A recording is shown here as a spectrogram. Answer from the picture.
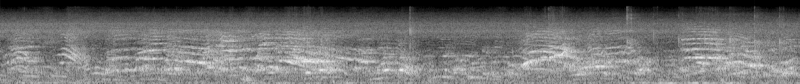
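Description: Several young men's voices shouting and calling out over one another throughout, the way football players and their bench call during play.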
